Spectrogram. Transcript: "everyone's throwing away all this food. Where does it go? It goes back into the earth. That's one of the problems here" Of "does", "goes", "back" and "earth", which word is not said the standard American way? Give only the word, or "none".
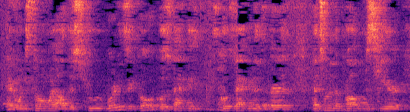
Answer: none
